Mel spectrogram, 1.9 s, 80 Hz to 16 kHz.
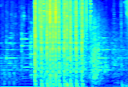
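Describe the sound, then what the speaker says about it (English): Rapid automatic fire from an AK-12 with a hair trigger in Call of Duty Advanced Warfare, a loud burst of about ten close shots lasting under a second, then fading echo and game ambience. "This gun melts through people."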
